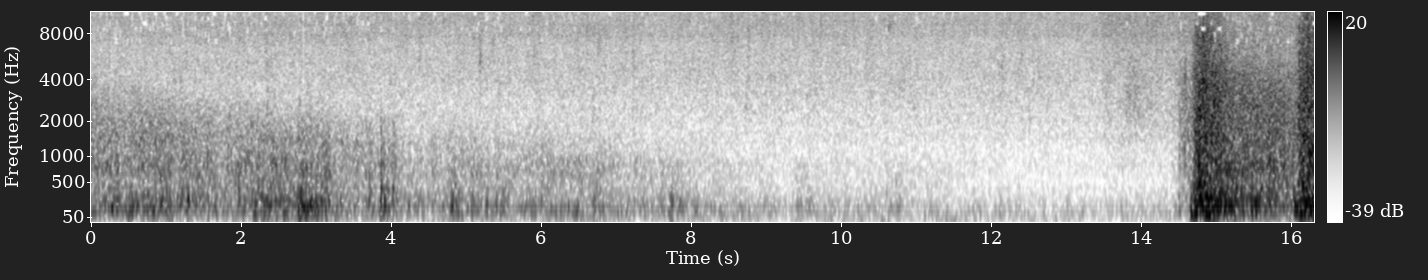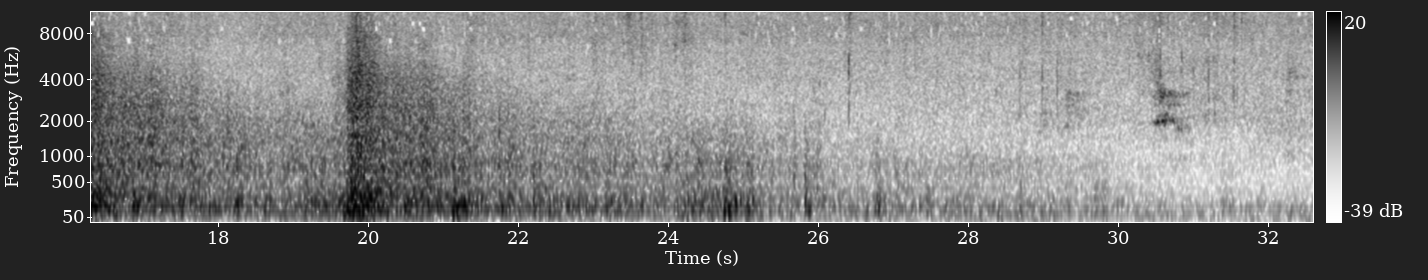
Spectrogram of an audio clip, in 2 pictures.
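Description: Thunder: a low rumble fading away over the first half, then a sudden loud clap about halfway through, followed by two more peals that rumble as they fade, with rain falling behind it.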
